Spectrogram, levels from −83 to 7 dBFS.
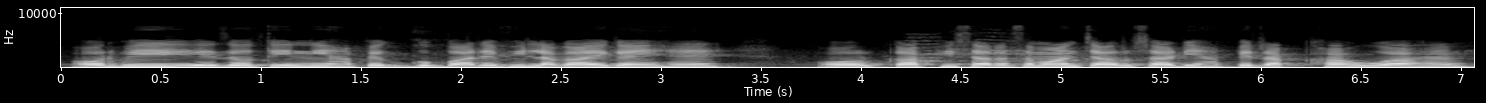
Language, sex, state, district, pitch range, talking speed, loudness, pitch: Hindi, female, Bihar, Patna, 220-240 Hz, 195 wpm, -13 LUFS, 225 Hz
